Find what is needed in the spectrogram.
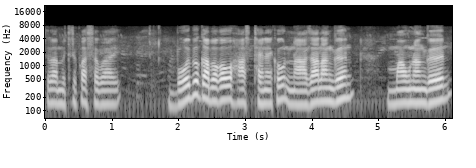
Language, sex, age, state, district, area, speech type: Bodo, male, 60+, Assam, Chirang, rural, spontaneous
